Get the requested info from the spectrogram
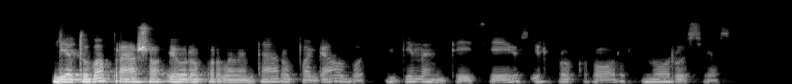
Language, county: Lithuanian, Alytus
